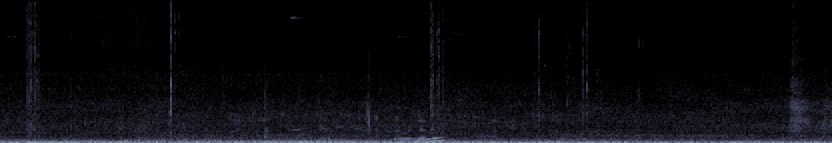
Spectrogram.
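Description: A car engine idling steadily close by, with people talking in the background and a few faint knocks.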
